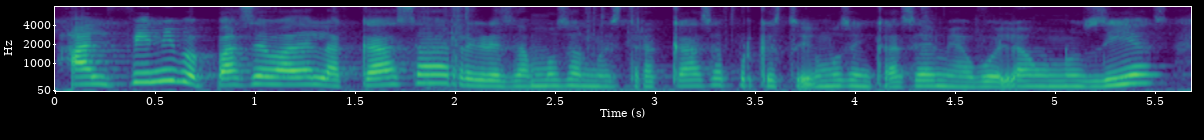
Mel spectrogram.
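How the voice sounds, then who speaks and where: A woman with a Mexican Spanish accent narrates a storytime in a confiding, dramatic tone, speaking to the listener like a close friend. Her voice sits at an ordinary middle pitch, with soft music faintly underneath. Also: a little fast. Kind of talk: storytime narration over slime video.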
